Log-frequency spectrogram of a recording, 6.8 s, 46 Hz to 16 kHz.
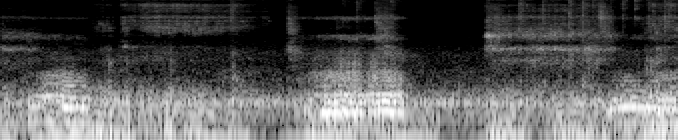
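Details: Loud snoring from 16-week-old Oliver, a puppy; snoring.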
